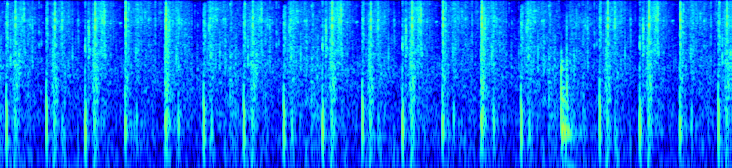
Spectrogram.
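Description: Quick footsteps run steadily over stone.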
